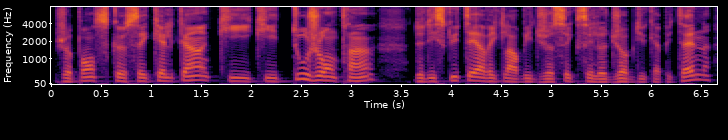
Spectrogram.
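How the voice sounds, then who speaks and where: A man's voice: mid-range voice, normal speed, a little mellow, no echo, clean studio sound. A man giving his opinions as a pundit in a sports radio discussion.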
